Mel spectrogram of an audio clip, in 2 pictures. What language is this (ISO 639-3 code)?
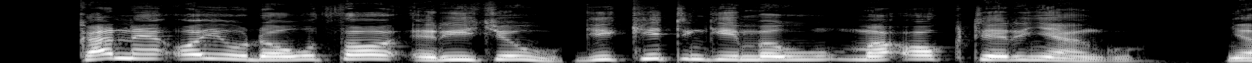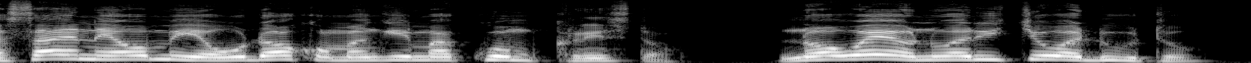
luo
